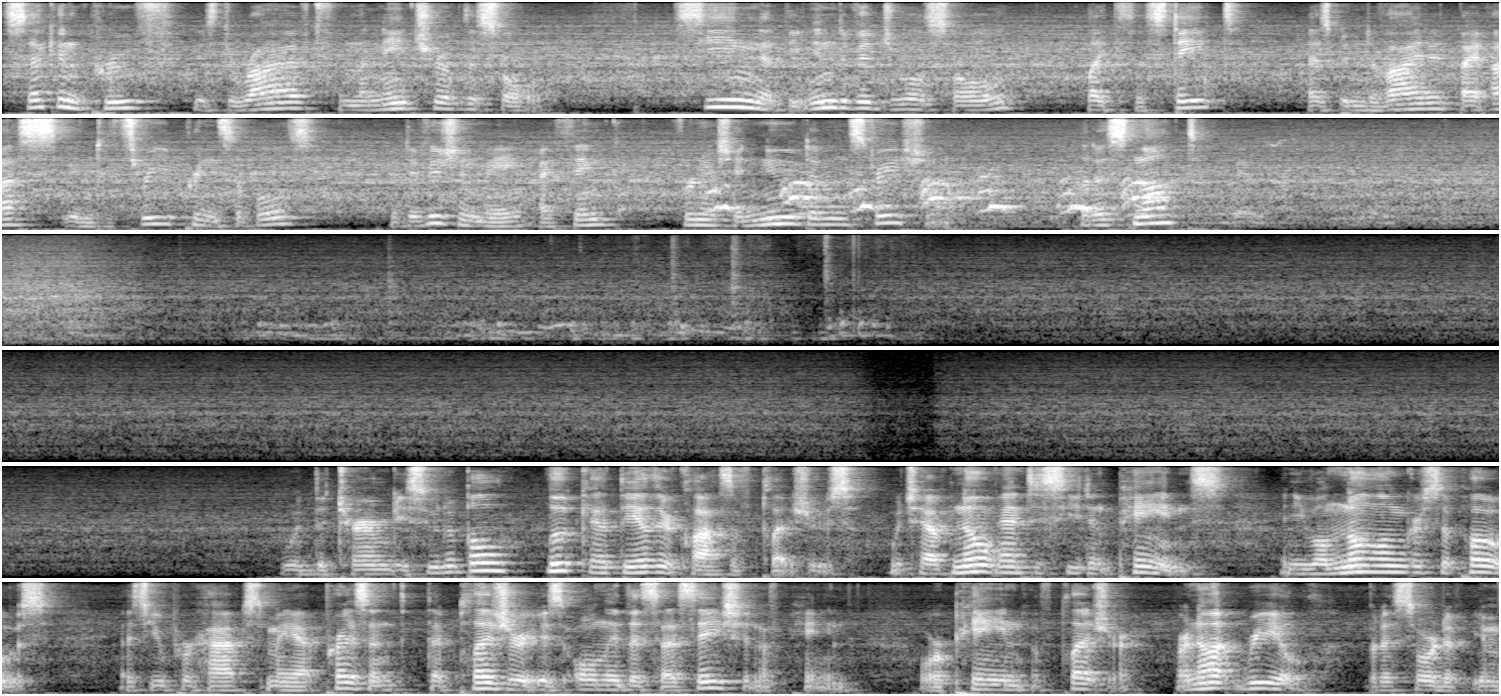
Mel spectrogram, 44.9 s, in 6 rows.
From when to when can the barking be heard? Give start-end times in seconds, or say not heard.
10.6-13.3.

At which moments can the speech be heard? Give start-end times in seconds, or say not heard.
0.0-13.7, 31.3-44.8.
